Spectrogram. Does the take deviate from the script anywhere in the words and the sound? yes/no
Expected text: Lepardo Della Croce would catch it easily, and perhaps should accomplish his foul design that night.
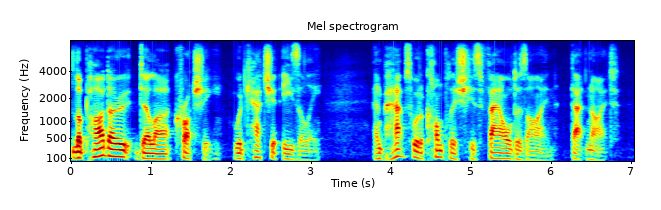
yes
